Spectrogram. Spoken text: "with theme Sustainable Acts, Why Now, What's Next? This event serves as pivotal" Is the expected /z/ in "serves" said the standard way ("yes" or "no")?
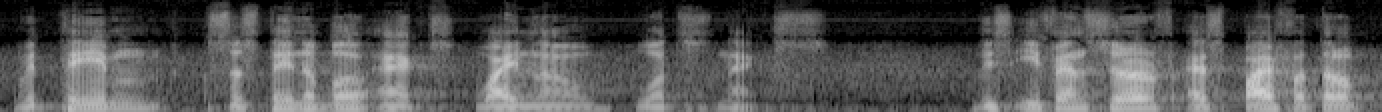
no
